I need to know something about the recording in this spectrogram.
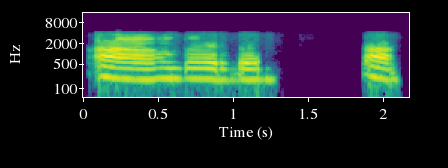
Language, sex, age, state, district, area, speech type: Goan Konkani, female, 18-30, Goa, Canacona, rural, conversation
